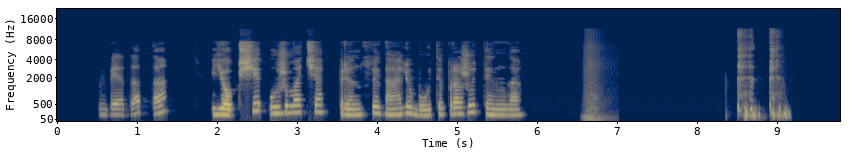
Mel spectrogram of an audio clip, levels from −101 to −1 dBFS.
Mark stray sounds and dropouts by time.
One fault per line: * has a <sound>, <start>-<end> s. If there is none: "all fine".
* has a whoosh, 6.5-7.0 s
* has a cough, 8.3-9.2 s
